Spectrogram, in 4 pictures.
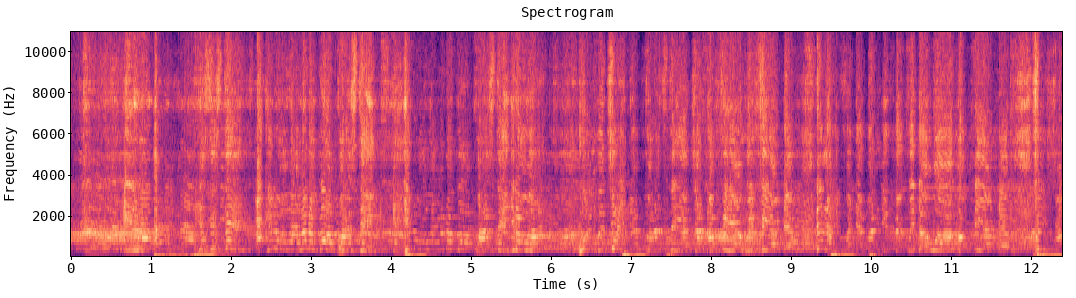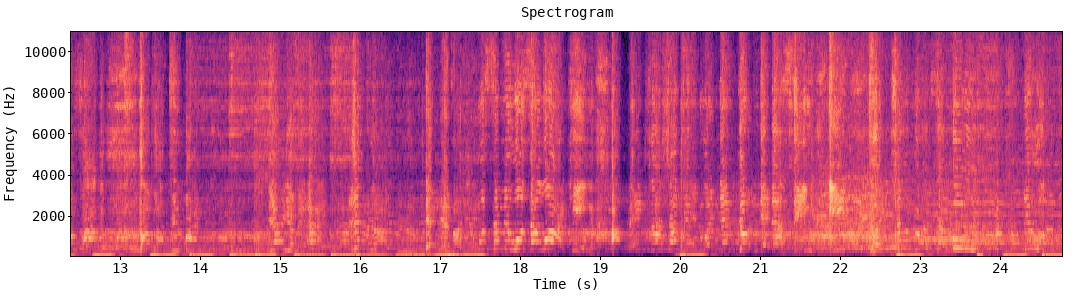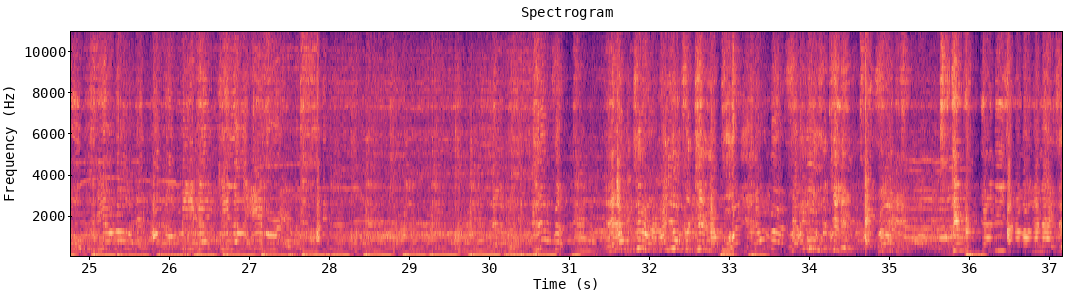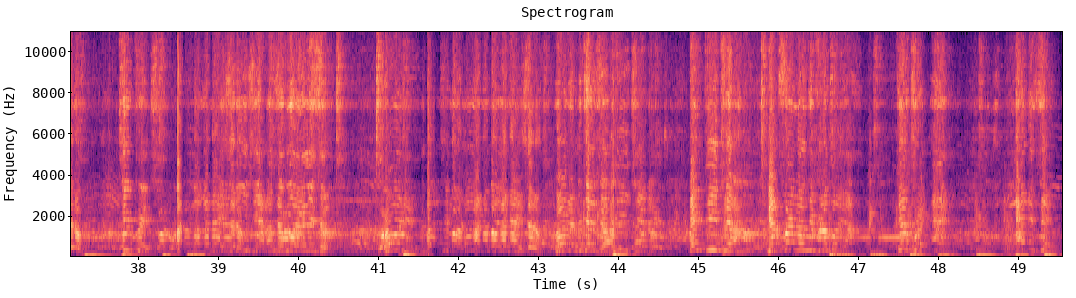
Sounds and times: Music: 0.0s - 42.4s, 43.1s - 49.5s.

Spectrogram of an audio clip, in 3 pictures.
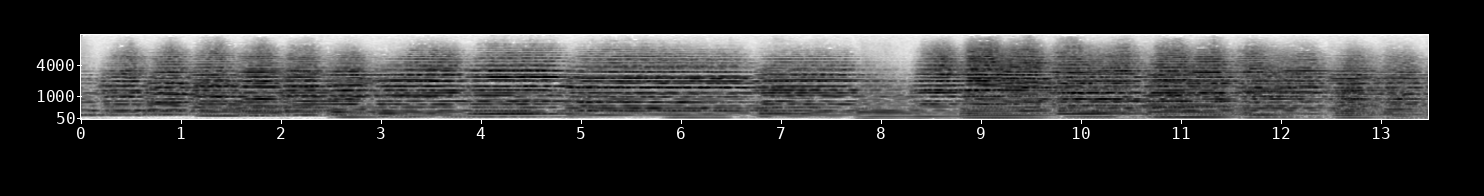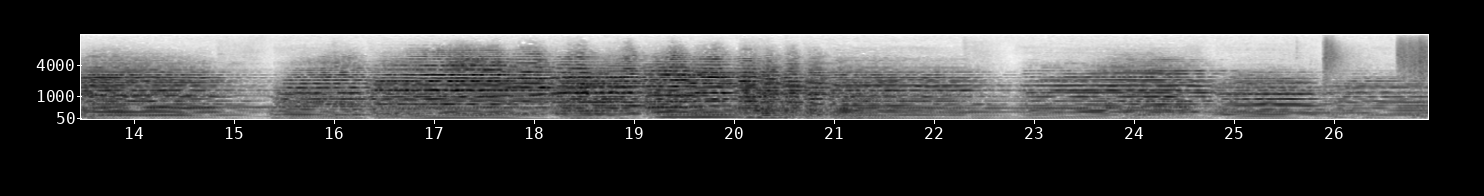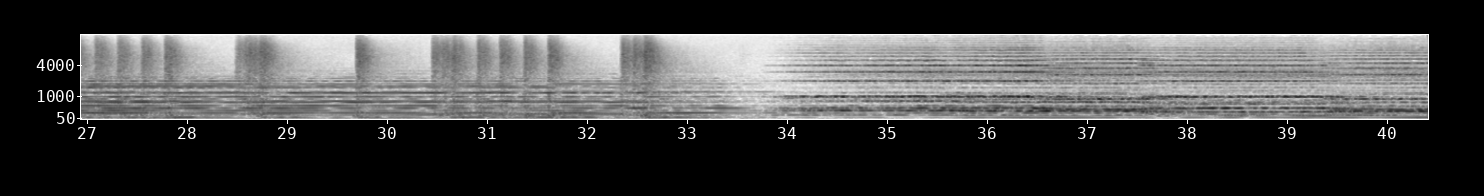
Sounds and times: Trumpet: 0.0s - 34.3s
French horn: 0.0s - 40.4s.

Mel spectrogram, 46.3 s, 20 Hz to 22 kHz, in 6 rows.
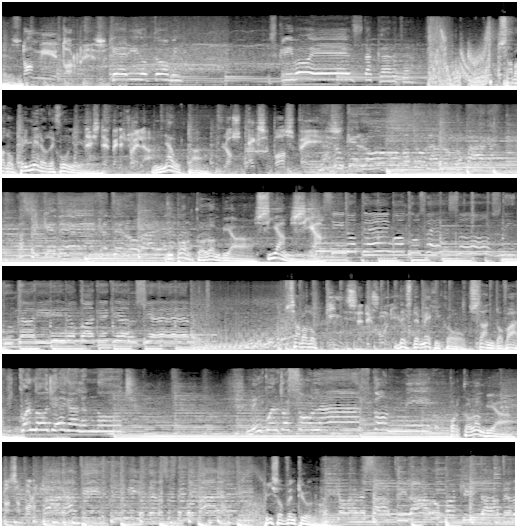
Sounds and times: Speech: 0.0s - 1.7s, 7.5s - 13.0s, 17.9s - 20.4s, 27.4s - 31.2s, 37.6s - 39.2s, 42.6s - 43.5s
Music: 0.0s - 46.3s.

